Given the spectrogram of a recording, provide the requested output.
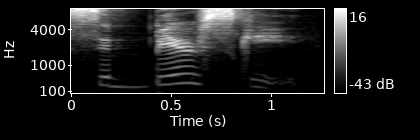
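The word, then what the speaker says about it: сибирский: It's pronounced Sibirsky. Sibirsky, and there is a short I sound right here, and it's spelled with an E.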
